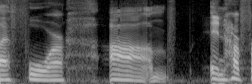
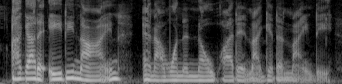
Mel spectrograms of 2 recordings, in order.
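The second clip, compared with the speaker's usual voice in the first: softer, fast, fretful complaint; fretful mutter; 5 semitones lower, 7 dB quieter, faster than usual. Retold or imitated. Teen self explaining the lost point, a fast, soft grumble. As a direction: rush it out under the breath, upset. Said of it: "teen self quoted".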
